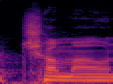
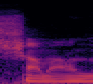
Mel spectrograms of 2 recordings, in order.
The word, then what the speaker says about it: Chamon: Or Chamon. I think it's pronounced Shamon though, because that ch makes a sh noise, right?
